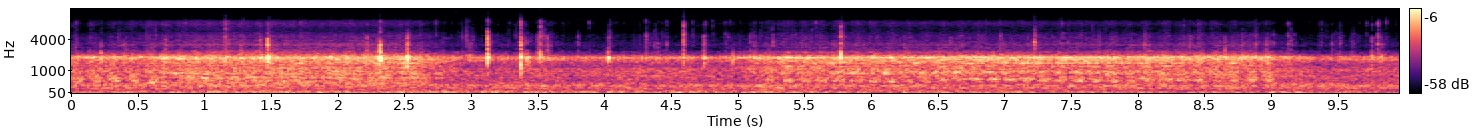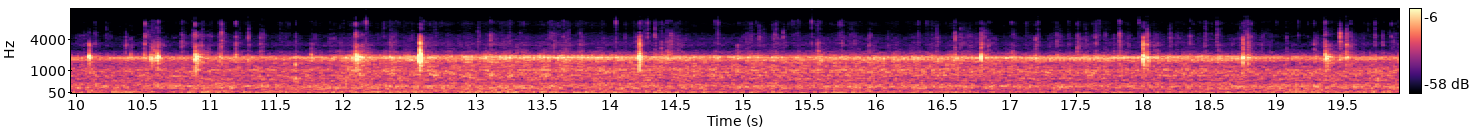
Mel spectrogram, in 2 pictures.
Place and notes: Puerto de Mogán, Gran Canaria, underwater recording
arriving of the tourist boat captured underwater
